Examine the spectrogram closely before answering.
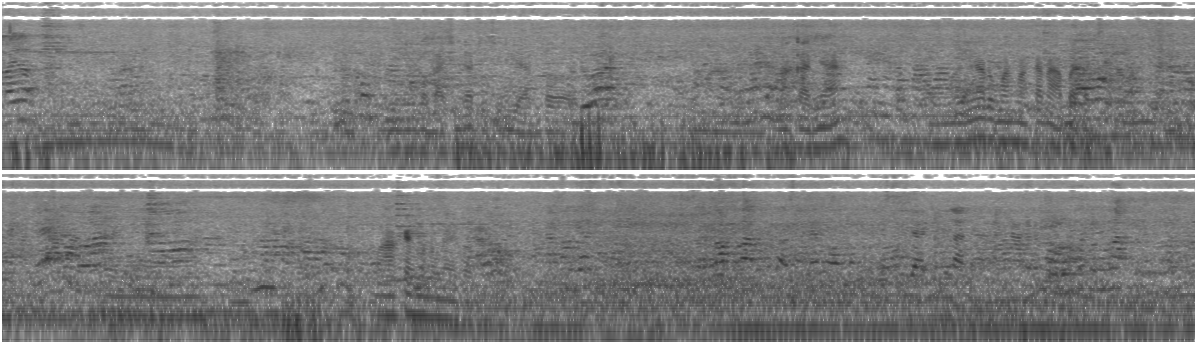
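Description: A crowd chatters in the background.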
